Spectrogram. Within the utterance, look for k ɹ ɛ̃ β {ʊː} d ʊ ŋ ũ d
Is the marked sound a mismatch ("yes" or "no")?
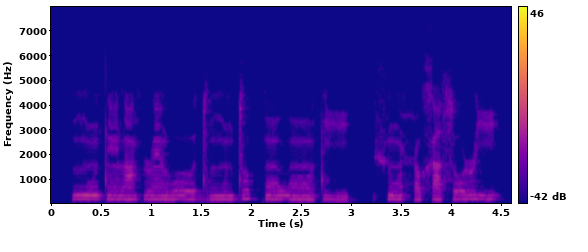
no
